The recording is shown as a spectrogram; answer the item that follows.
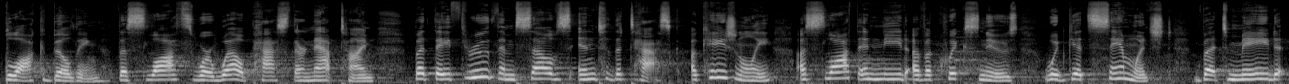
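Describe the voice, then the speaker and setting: A woman storyteller reading a children's book aloud expressively, with dramatic pauses between phrases. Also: mid-range voice, expressive, darkish tone, in a large hall.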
